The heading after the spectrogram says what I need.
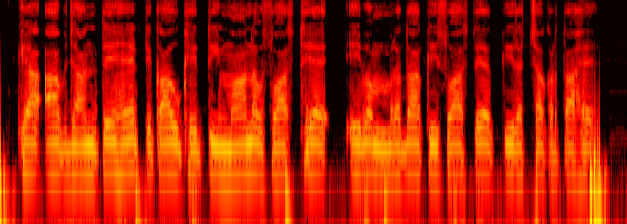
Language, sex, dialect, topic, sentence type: Hindi, male, Kanauji Braj Bhasha, agriculture, statement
